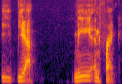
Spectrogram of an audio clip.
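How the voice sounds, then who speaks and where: Guarded, grumpy male wanderer played by a man, unhurried and dry with wide pitch movement, close dry sound, fantasy audio drama. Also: big pitch swings, a little mellow, breathy edge, no echo, heavily acted. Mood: evasive, dry. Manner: dry, curt, hesitant. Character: guarded, grumpy, evasive loner male traveler. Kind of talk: dark fantasy audio drama table read.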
